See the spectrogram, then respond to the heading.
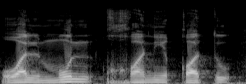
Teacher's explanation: یہاں نون ساکن کا اظہار ہے، غنہ نہیں کریں گے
